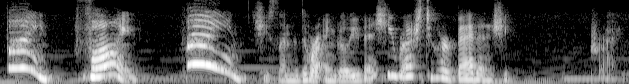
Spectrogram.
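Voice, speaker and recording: A woman reading fan fiction aloud, mixing expressive story narration with casual spoken reactions. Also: mid-range voice, moderate pace, creaky. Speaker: fan fiction reader and commentator. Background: faint music.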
